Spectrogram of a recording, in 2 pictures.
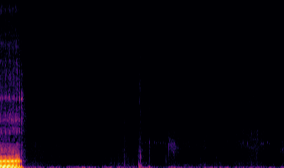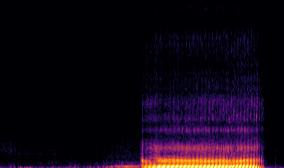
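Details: Pug snoring: loud, buzzy, drawn-out snorts separated by a quiet pause, typical of a flat-faced dog snoring through a narrowed airway.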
